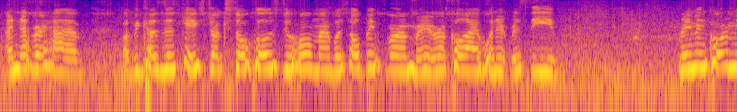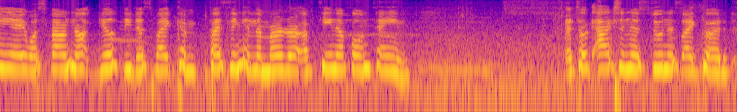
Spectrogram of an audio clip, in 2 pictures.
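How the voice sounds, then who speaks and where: A woman giving a prepared speech as an activist at a rally, speaking in an earnest, impassioned, deliberate way. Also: high voice, steady tone, a little mellow, low-quality recording. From Canada. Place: outdoors in a city square. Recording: outdoor public square with city traffic noise.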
